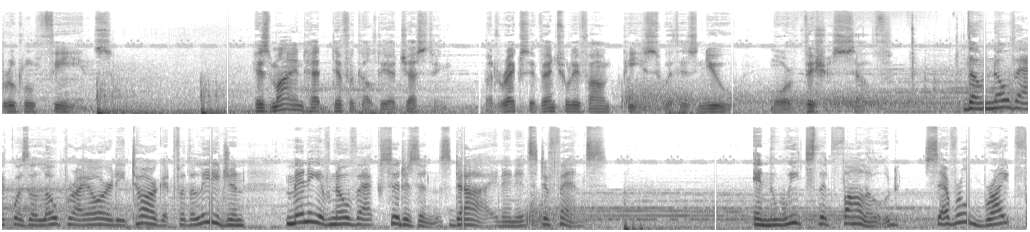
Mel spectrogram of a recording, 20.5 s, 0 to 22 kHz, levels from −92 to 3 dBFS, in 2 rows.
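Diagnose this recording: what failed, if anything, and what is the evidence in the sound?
A gap between chunks breaks the audio at playback or storage. The audio arrives in 2.5 s chunks, and silence of about 23 ms is inserted at each join without losing any sound. The holes fall at 2.24, 4.77, 7.29, 9.81, 12.34, 14.86, 17.38 and 19.91 s. On the waveform, each is a flat, silent run with vertical edges. On the spectrogram, each is a narrow, evenly spaced blank column.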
